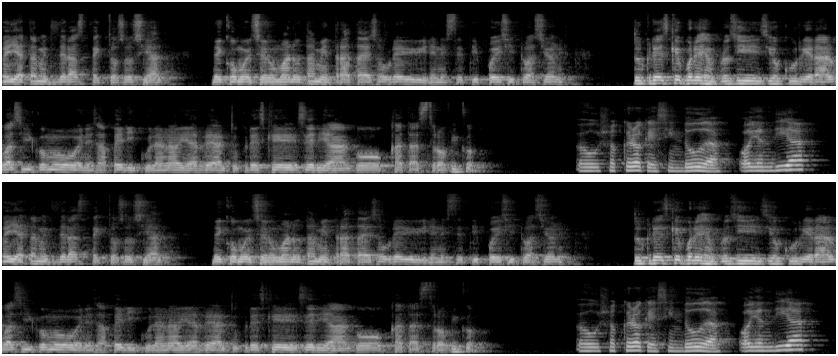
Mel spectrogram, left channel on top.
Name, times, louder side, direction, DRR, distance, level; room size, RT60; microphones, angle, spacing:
voice 1, 0.0-1.6 2.1-5.7 6.3-13.1, left 1 dB, 35° left, 7 dB, 2.3 m, -22 dB
voice 2, 14.1-16.5, equal, 5° left, 8 dB, 0.7 m, -22 dB
19.0 x 18.0 x 3.5 m, 0.41 s
head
